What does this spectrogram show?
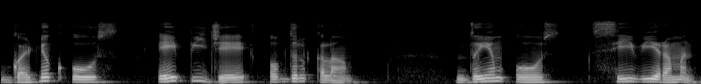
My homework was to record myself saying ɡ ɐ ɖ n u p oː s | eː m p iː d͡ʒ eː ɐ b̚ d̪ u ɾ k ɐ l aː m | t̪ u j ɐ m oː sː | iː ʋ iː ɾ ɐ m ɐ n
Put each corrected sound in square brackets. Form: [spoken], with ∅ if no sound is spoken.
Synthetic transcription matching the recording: ɡ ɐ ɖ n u [k] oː s | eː [∅] p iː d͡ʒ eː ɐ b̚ d̪ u [l] k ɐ l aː m | [d̪] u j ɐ m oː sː | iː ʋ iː ɾ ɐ m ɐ n

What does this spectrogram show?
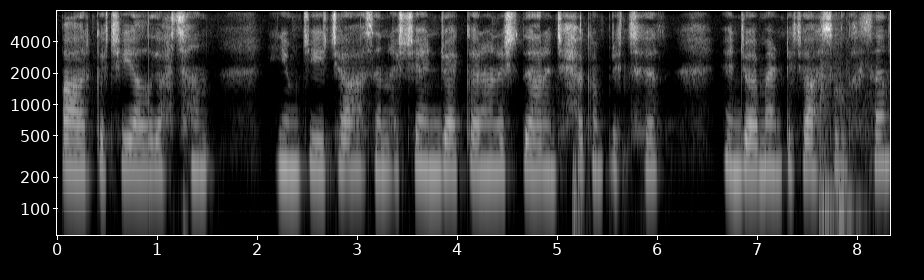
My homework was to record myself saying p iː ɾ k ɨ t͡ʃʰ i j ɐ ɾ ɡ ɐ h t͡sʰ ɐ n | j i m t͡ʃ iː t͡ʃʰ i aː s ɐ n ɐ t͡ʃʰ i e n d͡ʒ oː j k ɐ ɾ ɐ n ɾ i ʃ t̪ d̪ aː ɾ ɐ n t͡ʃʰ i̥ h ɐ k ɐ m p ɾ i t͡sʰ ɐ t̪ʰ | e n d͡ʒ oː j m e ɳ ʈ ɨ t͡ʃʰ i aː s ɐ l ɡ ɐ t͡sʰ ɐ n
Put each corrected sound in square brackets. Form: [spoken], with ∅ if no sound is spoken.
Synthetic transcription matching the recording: p [aː] ɾ k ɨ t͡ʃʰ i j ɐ [l] ɡ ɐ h t͡sʰ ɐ n | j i m t͡ʃ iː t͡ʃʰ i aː s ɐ n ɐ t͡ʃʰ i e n d͡ʒ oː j k ɐ ɾ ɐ n ɾ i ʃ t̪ d̪ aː ɾ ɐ n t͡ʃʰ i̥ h ɐ k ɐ m p ɾ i t͡sʰ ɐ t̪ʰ | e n d͡ʒ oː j m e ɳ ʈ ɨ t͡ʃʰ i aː s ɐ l ɡ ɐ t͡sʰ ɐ n

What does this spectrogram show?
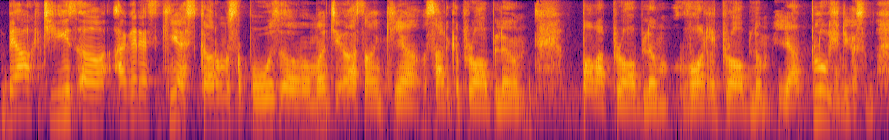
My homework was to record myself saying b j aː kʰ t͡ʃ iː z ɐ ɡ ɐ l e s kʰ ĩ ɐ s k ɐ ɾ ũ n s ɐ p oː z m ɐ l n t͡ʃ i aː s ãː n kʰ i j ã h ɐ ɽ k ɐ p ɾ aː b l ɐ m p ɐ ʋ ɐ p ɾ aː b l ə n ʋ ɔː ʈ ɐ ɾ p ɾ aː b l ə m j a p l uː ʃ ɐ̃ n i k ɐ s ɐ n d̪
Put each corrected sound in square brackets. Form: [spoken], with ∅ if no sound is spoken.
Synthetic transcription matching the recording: b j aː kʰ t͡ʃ iː z ɐ ɡ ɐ [ɾ] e s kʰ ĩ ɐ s k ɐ ɾ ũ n s ɐ p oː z m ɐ [∅] n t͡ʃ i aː s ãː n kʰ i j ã [s] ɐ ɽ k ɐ p ɾ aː b l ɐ m p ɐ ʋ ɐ p ɾ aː b l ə [m] ʋ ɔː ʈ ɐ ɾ p ɾ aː b l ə m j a p l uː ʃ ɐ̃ n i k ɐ s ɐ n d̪

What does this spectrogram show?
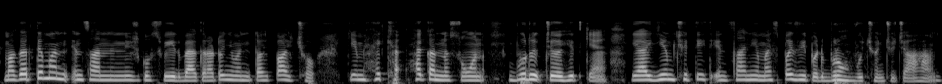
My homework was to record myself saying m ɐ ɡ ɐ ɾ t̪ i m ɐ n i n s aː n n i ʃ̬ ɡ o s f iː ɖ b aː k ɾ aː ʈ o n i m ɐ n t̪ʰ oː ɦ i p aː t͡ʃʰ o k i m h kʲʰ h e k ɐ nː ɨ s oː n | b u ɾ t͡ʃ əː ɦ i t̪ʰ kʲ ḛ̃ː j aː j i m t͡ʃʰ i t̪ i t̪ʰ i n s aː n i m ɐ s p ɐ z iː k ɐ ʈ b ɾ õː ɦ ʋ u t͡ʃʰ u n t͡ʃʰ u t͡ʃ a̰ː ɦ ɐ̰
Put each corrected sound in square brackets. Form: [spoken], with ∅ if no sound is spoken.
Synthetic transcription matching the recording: m ɐ ɡ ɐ ɾ t̪ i m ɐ n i n s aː n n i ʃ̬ ɡ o s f iː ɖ b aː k ɾ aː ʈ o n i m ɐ n [t̪] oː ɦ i p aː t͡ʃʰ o k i m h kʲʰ h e k ɐ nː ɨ s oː n | b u ɾ t͡ʃ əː ɦ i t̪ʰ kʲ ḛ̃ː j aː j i m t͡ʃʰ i t̪ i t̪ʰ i n s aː n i m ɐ s p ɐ z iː [p] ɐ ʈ b ɾ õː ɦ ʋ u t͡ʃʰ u n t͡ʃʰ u t͡ʃ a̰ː ɦ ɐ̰

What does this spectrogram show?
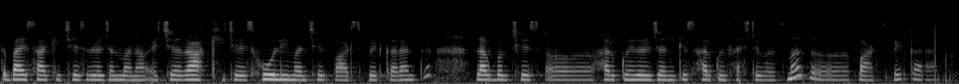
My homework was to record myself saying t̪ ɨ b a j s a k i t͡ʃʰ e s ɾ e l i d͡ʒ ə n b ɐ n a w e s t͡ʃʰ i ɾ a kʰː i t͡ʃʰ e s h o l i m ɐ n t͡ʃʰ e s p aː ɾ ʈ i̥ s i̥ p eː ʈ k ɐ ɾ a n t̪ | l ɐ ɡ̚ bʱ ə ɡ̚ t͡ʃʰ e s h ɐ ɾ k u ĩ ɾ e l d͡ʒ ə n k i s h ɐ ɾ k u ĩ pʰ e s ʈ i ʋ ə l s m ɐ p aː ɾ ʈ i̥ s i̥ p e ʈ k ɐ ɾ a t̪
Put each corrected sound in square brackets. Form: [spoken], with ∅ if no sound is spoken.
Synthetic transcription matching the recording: t̪ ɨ b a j s a k i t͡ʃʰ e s ɾ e l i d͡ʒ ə n b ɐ n a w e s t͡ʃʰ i ɾ a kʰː i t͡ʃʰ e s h o l i m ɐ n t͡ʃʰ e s p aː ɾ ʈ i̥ s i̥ p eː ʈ k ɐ ɾ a n t̪ | l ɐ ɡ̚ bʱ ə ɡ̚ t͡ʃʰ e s h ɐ ɾ k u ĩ ɾ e l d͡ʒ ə n k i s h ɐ ɾ k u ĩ pʰ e s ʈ i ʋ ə l s m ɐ p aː ɾ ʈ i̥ s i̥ p e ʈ k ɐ ɾ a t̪

